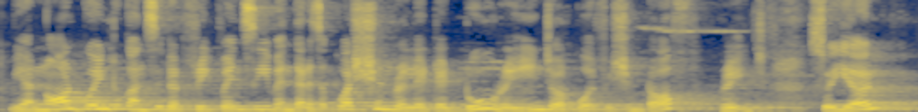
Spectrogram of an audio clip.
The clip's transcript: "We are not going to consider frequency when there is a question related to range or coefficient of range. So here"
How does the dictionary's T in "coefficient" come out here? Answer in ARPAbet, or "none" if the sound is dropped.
T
